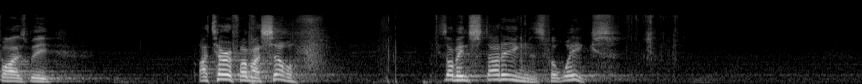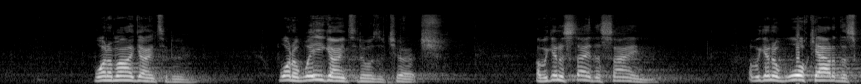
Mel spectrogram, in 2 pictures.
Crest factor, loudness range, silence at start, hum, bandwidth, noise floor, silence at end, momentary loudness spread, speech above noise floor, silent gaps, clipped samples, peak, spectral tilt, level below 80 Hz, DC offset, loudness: 20 dB; 7 LU; 0 s; none; 11 kHz; -58 dBFS; 0 s; 20 LU; 41 dB; none; under 0.1%; 0 dBFS; -6 dB/octave; -62 dBFS; under 0.1%; -17 LUFS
